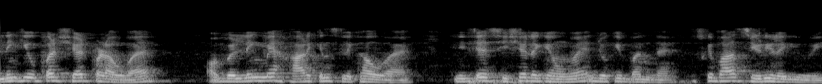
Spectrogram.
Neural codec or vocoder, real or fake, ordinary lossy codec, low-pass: none; real; AAC, 24 kbps; 5.4 kHz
